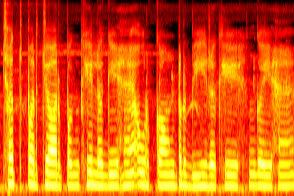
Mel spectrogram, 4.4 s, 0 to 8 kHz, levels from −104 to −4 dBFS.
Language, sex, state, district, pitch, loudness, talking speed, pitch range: Hindi, male, Uttar Pradesh, Shamli, 175 Hz, -18 LUFS, 160 wpm, 165-180 Hz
